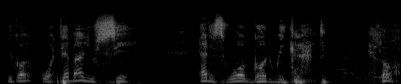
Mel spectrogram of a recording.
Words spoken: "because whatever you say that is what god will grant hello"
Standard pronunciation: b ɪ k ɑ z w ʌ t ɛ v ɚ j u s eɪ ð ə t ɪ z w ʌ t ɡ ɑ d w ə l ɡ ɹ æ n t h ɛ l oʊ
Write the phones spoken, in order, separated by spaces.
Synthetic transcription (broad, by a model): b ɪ k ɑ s w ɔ t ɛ v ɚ j u s eɪ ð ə t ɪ s w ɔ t ɡ ɑ d w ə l ɡ ɹ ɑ n t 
